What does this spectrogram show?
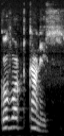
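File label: "Govorktanis", pronunciations; Fourth Way; Beelzebub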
